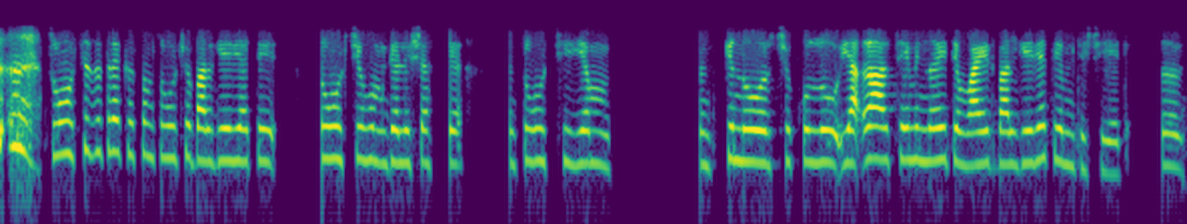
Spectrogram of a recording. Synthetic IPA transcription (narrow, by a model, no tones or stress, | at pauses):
t͡sũːʈt͡ʃʰid͡zɨt̪ɾakɨsɨmt͡sũːʈʲt͡ʃʰibɐlɡeːɾjat̪ʲi | t͡sũːʈʰt͡ʃʰiɦumɖeliʃɐst̪i | t͡sũːʈt͡ʃʰijim | kinoːɾt͡ʃʰikulujaʔɨaːzt͡ʃʰiminəjt̪imʋajiʈbɐlɡeːɾijat̪ʲimt̪ʲit͡ʃʰijet̪ʲ | ɨ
